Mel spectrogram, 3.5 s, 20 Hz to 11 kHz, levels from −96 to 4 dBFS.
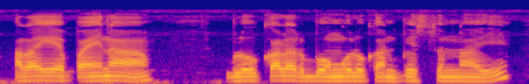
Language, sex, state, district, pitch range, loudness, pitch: Telugu, male, Telangana, Mahabubabad, 110-120 Hz, -16 LUFS, 115 Hz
